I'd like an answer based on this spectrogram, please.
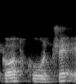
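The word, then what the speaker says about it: kod kuće: Cuando un croata dice kotkuche, en realidad está pronunciando una T en Una lugar T, de la claro. D. Muy bien ahí, me gustó. Agreguen ese como ejemplo en que no se ve reflejado en la grafía este mismo fenómeno. Muy bien. Un croata pronuncia una T ahí, no una D.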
